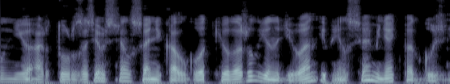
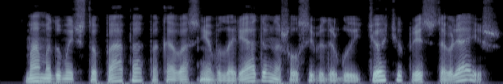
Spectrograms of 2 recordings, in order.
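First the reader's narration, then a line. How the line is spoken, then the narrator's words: Cartoonish voice. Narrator (Russian): мультяшного голоса Артура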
